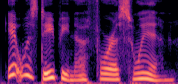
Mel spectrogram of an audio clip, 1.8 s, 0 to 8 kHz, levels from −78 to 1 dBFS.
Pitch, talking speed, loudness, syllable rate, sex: 200 Hz, 235 wpm, -17 LUFS, 4.9 syllables/s, female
